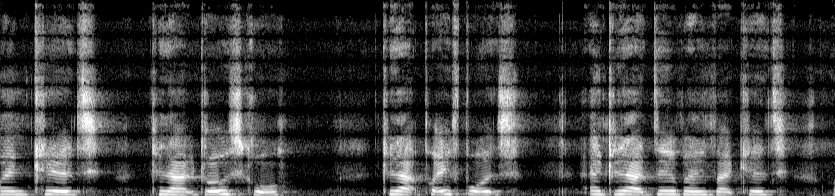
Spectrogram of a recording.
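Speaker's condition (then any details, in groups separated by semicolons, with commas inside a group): Cerebral palsy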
